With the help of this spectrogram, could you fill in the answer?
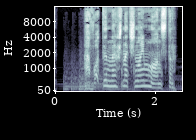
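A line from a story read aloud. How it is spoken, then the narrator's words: Whisper. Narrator (Russian): прошептал Финик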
